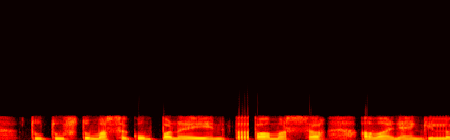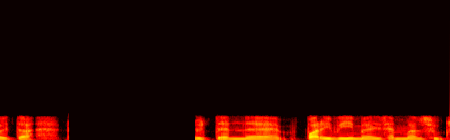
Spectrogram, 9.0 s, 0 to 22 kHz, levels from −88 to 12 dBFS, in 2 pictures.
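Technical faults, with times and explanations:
2.4 to 2.49 s and 4.38 to 4.47 s, packet loss with last packet repeated: each time about 90 ms goes missing, which fits three 30 ms packets, and the last good one loops to fill it. The loop doesn't match the pitch, so you get a quick robotic buzz-stutter.
5.19 to 6.47 s, playback stall: the sound just drops to silence mid-flow for about 1.27 s, then picks back up. That's the player most likely starving for data or having its thread blocked, so nothing comes out until it recovers.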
